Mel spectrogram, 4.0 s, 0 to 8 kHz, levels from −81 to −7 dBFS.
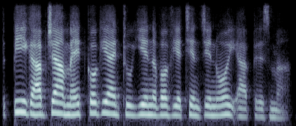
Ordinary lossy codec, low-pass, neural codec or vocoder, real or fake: Opus, 24 kbps; 7.2 kHz; codec, 16 kHz, 0.2 kbps, FocalCodec; fake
